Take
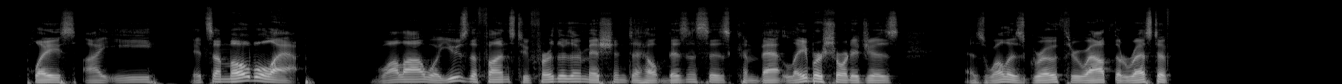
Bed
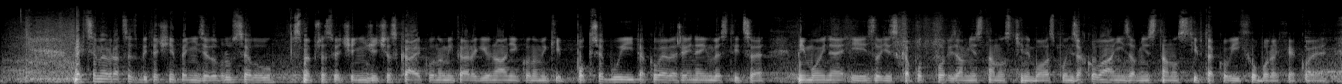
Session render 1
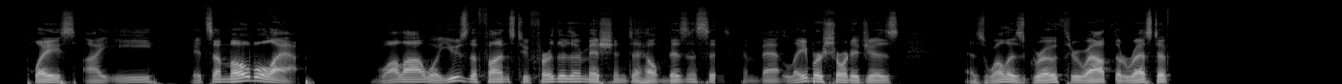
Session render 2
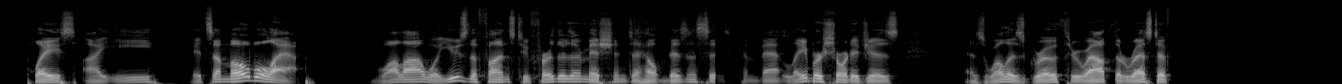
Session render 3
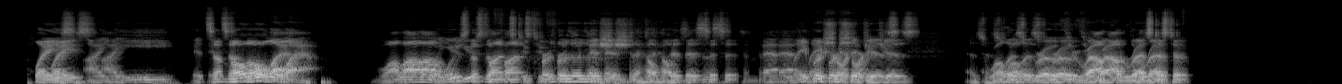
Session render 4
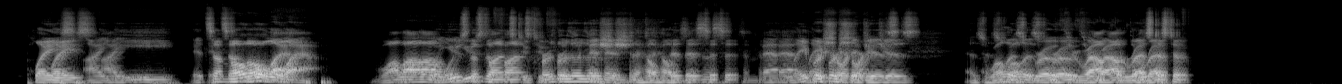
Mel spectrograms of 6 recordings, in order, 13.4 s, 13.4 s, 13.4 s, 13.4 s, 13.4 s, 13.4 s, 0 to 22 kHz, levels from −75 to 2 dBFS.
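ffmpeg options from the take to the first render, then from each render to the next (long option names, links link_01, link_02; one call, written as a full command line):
ffmpeg -i in.wav -filter_complex "[0:a]asplit=2[link_01][link_02];[link_01]atrim=end=7.15,asetpts=PTS-STARTPTS,afade=type=out:start_time=7.146:duration=0.004:curve=hsin[link_03];[link_02]atrim=start=7.15,asetpts=PTS-STARTPTS,afade=type=in:duration=1.2[link_04];[link_03][link_04]concat=n=2:v=0:a=1" out.wav
ffmpeg -i in.wav -filter_complex "[0:a]asettb=1/sr,asplit=3[link_01][link_02][link_03];[link_01]atrim=end=6.574[link_04];[link_02]atrim=start=6.57:end=7.05,asetpts=PTS-STARTPTS,afade=type=in:duration=0.004:curve=qsin,afade=type=out:start_time=0.476:duration=0.004:curve=qsin,adynamicsmooth=sensitivity=4:basefreq=5000[link_05];[link_03]atrim=start=7.046[link_06];[link_04][link_05]acrossfade=duration=0.004:curve1=hsin:curve2=qsin[link_07];[link_07][link_06]acrossfade=duration=0.004:curve1=qsin:curve2=hsin" out.wav
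ffmpeg -i in.wav -filter_complex "[0:a]asplit=2[link_01][link_02];[link_02]adelay=23,volume=-6dB[link_03];[link_01][link_03]amix=inputs=2:normalize=0,asplit=2[link_04][link_05];[link_05]aecho=0:1:154.5|209.9:0.891|0.355[link_06];[link_04][link_06]amix=inputs=2:normalize=0" out.wav
ffmpeg -i in.wav -af "volume=4dB" out.wav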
